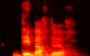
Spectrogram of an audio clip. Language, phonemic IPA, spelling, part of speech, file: French, /de.baʁ.dœʁ/, débardeur, noun, LL-Q150 (fra)-débardeur.wav
- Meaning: 1. docker, longshoreman 2. haulier (of logs etc) 3. traditional character of the Paris Carnival 4. sleeveless T-shirt, tank top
